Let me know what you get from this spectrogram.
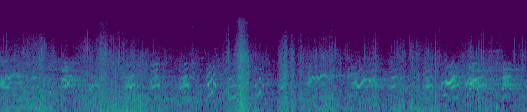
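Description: Birds calling with short, wavering clucking notes, repeated in small groups; a brief rush of noise about halfway through.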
